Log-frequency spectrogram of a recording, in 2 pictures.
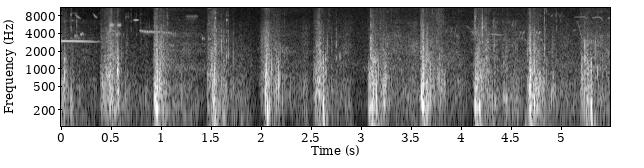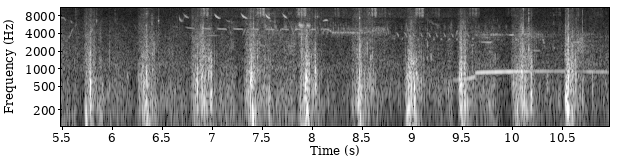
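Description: Footsteps crunch steadily through grass and undergrowth.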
